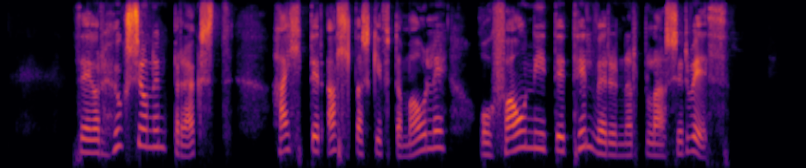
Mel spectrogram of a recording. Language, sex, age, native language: Icelandic, female, 50-59, Icelandic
